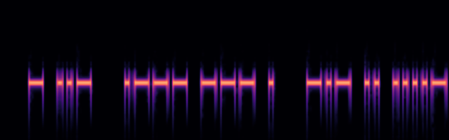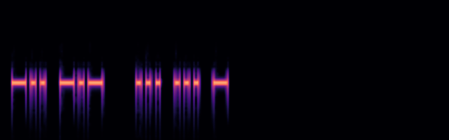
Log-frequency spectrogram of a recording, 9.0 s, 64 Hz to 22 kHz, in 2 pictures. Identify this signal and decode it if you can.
Morse code, heard as a keyed tone, about 25 wpm, 700 Hz. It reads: TU JOE KI4DK SST
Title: K1USN SST QSO Practice - 25wpm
